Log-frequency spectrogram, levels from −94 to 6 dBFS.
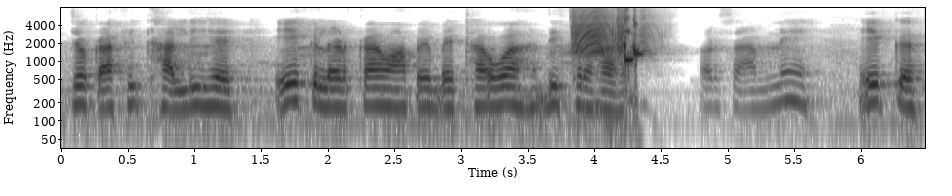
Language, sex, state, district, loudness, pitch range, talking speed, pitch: Hindi, female, Maharashtra, Mumbai Suburban, -18 LUFS, 170-190 Hz, 150 wpm, 175 Hz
